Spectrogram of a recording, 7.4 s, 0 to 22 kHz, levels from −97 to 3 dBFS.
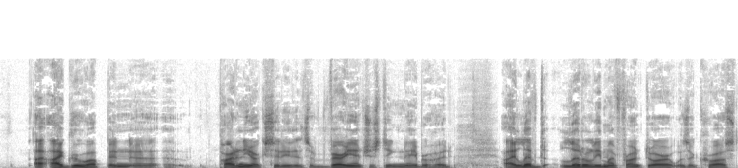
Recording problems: none

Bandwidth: 14.5 kHz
